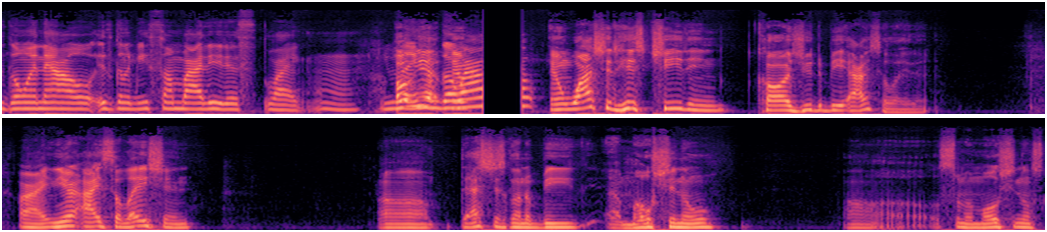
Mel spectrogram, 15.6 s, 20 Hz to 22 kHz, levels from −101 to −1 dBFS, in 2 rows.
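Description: At 3.60 s the speech drops into dead silence and picks back up at 3.90 s. That's a rebuffering stall: the player burned through its downloaded audio, had nothing left to play, and sat waiting for the next chunk to arrive. When it resumes, it carries on from exactly where it stopped, so no speech is lost. You just get a flat gap of about 0.30 s added to the timeline.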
